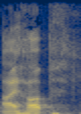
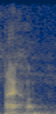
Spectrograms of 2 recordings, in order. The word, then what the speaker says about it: IHOP: como é que eles pronunciam? IHOP ou... – Eles falam IHOP. – IHOP okay.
